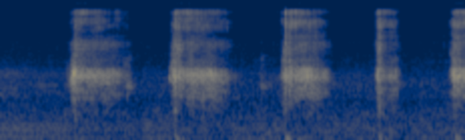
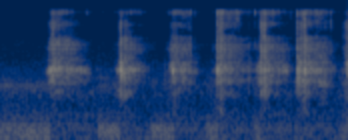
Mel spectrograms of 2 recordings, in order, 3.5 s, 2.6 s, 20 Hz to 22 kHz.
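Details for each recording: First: Cheap roller lifter for a 1973 Camaro LT1 build, cleaned with xylene, spun by hand: repeated short gritty high-pitched rasps, inconsistent and noisier than the smooth control lifters; roller bearing still sticking. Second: Roller lifter from a 73 Camaro LT1 build, a cleaned control unit spun by hand with a fan running in the background: soft even whirr with no grit or catching; a healthy lifter roller bearing.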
